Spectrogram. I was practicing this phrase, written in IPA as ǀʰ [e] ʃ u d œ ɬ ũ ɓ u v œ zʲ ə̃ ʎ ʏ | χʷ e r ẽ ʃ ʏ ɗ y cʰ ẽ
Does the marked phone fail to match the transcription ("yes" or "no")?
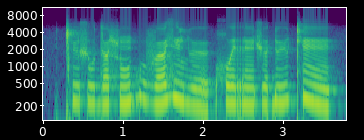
yes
